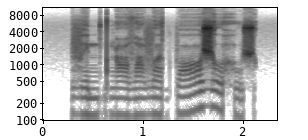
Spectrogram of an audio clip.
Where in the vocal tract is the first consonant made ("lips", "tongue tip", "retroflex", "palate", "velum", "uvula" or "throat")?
lips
